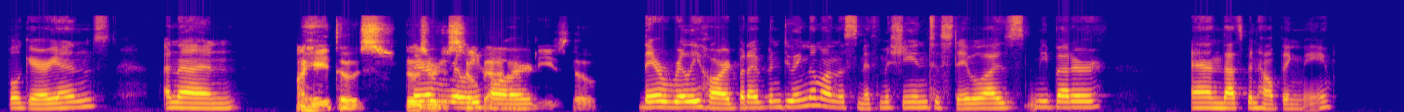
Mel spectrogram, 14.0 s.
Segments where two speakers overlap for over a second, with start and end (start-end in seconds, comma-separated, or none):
4.1-5.4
